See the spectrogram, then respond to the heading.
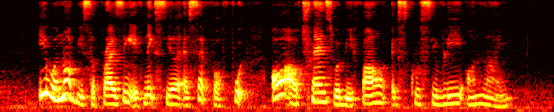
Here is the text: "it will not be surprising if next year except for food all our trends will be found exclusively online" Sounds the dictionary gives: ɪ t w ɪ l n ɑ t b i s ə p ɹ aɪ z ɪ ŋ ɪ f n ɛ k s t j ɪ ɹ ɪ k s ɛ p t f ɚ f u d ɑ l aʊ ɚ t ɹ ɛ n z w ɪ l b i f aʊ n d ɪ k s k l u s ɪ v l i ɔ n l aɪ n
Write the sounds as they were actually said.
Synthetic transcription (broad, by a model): ɪ t w ɪ l n ɑ t b i s ə p ɹ aɪ z ɪ ŋ ɪ f n ɛ k s t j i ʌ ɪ s ɛ t f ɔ f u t ɑ l aʊ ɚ t ɹ ɛ n s w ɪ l b i f aʊ n d ɪ k s k l u s ɪ v l i ɔ n l aɪ n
